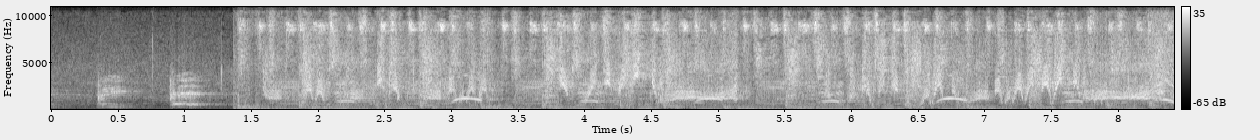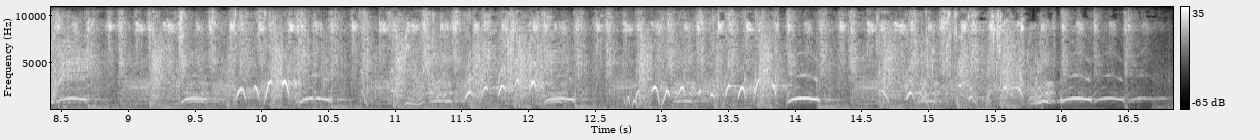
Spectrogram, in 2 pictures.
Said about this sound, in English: Can I get some? Bring that beat back. Yeah. I want to hear that beat, right? We're going to bring it back now. Bring that beat back.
